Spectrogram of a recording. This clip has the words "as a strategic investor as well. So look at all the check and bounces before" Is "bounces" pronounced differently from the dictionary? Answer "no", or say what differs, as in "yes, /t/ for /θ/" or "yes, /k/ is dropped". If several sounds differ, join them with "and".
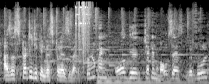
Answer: yes, /n/ is dropped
